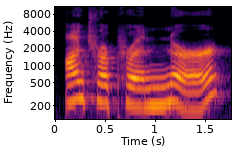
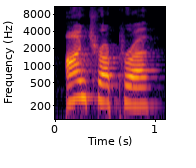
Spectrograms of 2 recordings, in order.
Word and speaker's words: entrepreneur: ch sound, tra, pra, and then you have three options. Either ner, in my opinion, that's the easiest for someone just trying to learn this word, entrepreneur, and the second option is entrepreneur, or, as in tour, entrepreneur. And the third option is neur with a y sound before the or.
